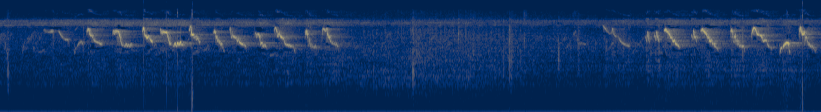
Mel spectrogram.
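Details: Wild white-eye singing a rapid, high twittering series of short slurred whistles, two bursts separated by a quiet pause, with a steady high electronic whine throughout.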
